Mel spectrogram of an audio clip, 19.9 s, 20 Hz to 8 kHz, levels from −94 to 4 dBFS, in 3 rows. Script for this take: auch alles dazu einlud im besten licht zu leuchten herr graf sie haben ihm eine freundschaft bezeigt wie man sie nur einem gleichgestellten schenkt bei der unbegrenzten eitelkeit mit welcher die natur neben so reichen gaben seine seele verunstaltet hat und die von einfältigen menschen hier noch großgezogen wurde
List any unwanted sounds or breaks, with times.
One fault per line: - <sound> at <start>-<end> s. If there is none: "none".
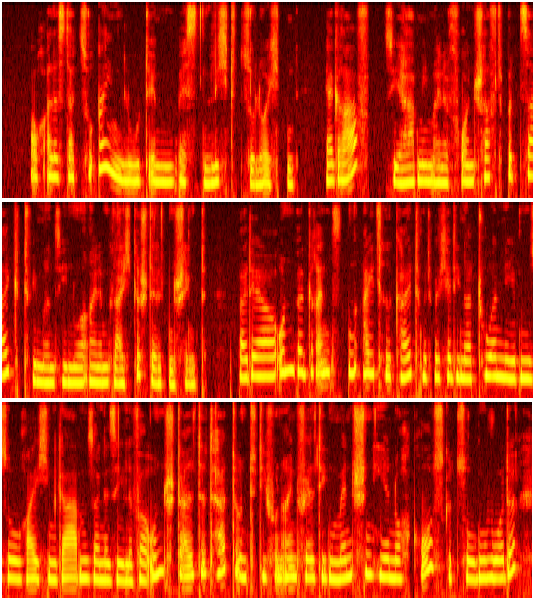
none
